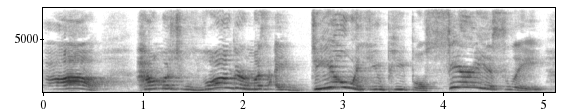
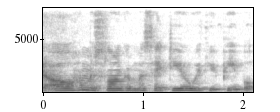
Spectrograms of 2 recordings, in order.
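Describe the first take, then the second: First: It is said angrily, with exclamation. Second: It is said calmly, without anger.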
